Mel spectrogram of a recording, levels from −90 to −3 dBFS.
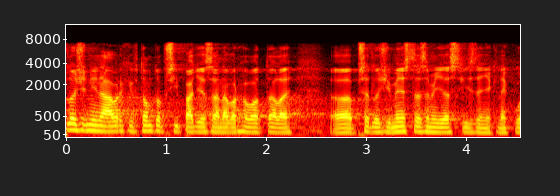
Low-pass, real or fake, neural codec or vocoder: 7.2 kHz; real; none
